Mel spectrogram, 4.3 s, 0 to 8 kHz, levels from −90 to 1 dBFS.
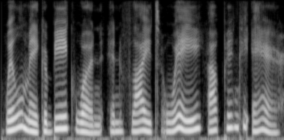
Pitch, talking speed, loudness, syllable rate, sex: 215 Hz, 185 wpm, -16 LUFS, 3.9 syllables/s, female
